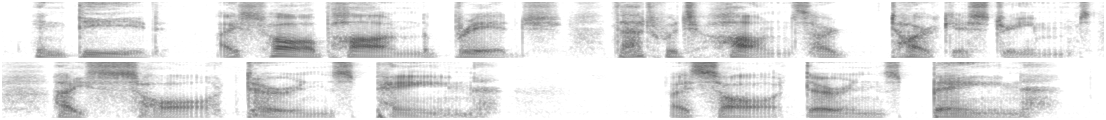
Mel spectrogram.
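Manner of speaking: low, hushed voice heavy with dread. Reading aloud, the narrator voices Gimli answering Celeborn: Gimli, low and full of dread. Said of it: "said Gimli in a low voice, and dread was in his eyes".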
